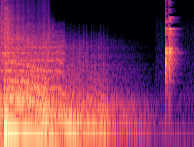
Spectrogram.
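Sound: glasses clinking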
